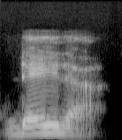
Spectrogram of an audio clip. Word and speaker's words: data: The contrast, look at the pronunciation of data. The first D is very strong, but the T pronounced as a D is softer.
